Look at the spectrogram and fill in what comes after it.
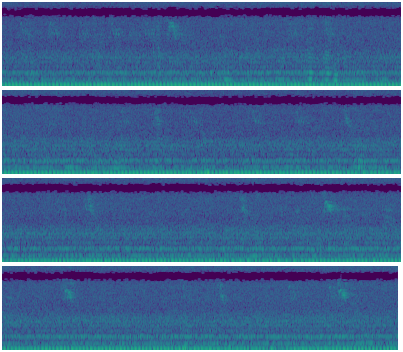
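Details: Honey bees in a swarm finding a new home: a constant, full-bodied buzzing hum with faint intermittent higher ticks and passing bee whines, over a persistent low rumble.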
